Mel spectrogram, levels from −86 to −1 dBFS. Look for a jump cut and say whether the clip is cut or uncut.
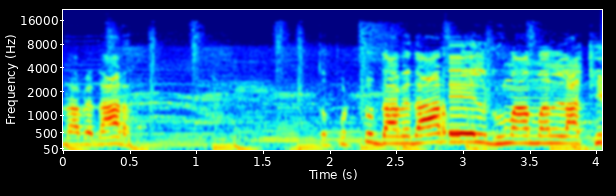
cut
